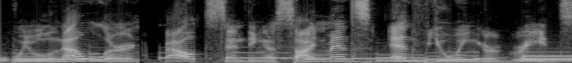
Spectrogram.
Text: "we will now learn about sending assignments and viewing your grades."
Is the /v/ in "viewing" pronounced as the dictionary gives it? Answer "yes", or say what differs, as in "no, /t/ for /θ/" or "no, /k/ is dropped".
yes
